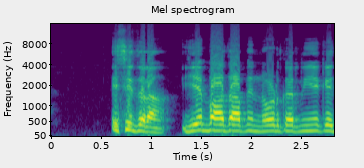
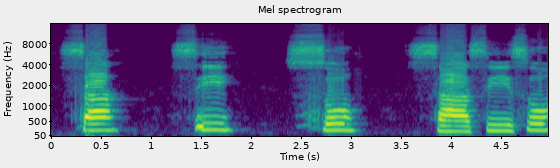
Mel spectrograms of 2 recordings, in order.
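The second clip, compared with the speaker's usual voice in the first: slow, drawn-out chant of each letter and vowel; qaida recitation; 3 semitones higher, much slower than usual. Shown as a demonstration. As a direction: recite the drill, stretching every syllable. Syllable drill recitation.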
